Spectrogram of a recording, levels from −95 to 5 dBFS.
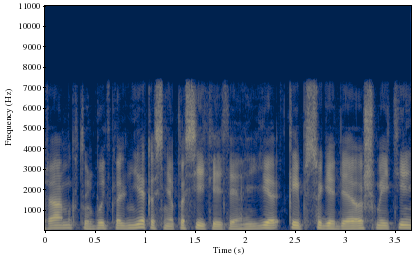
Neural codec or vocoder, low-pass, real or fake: codec, 16 kHz, 4 kbps, FunCodec, trained on Chinese and English, 50 frames a second; 7.2 kHz; fake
